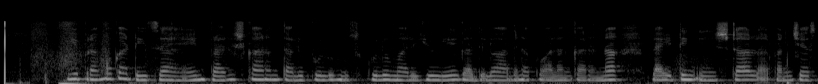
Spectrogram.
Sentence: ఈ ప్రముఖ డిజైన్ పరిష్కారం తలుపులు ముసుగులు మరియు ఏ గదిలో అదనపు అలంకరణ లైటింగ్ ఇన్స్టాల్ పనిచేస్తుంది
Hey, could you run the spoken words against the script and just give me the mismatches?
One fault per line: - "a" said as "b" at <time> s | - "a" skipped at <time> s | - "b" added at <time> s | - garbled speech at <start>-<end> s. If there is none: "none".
none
